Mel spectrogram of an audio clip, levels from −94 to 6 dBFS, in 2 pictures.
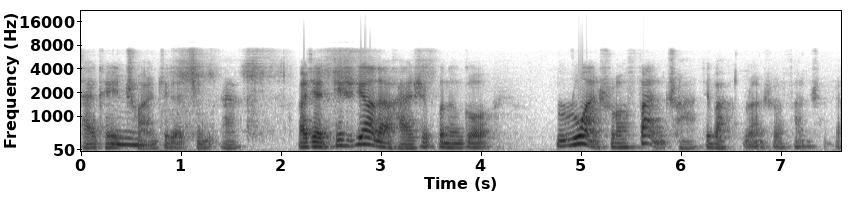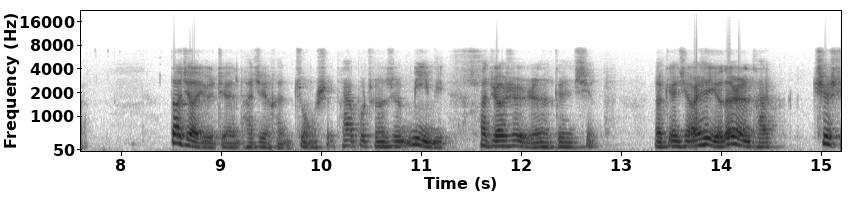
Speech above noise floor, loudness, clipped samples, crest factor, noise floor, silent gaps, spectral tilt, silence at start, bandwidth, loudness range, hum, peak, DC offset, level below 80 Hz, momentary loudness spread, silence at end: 40 dB; -16 LUFS; under 0.1%; 16 dB; -56 dBFS; none; -8 dB/octave; 0 s; 7.4 kHz; 4 LU; none; 0 dBFS; under 0.1%; -50 dBFS; 17 LU; 0 s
